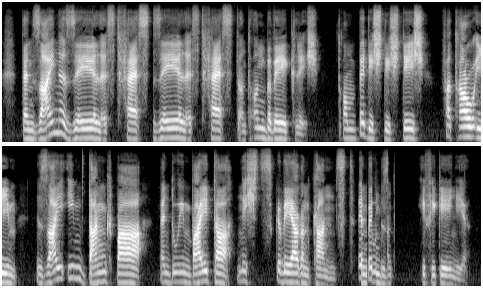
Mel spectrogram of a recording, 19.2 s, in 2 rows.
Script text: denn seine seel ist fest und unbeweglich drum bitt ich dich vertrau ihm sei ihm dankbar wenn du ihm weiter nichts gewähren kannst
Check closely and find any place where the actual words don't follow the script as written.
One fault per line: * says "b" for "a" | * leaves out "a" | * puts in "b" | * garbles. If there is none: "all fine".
* puts in "seel ist fest"
* puts in "ich"
* garbles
